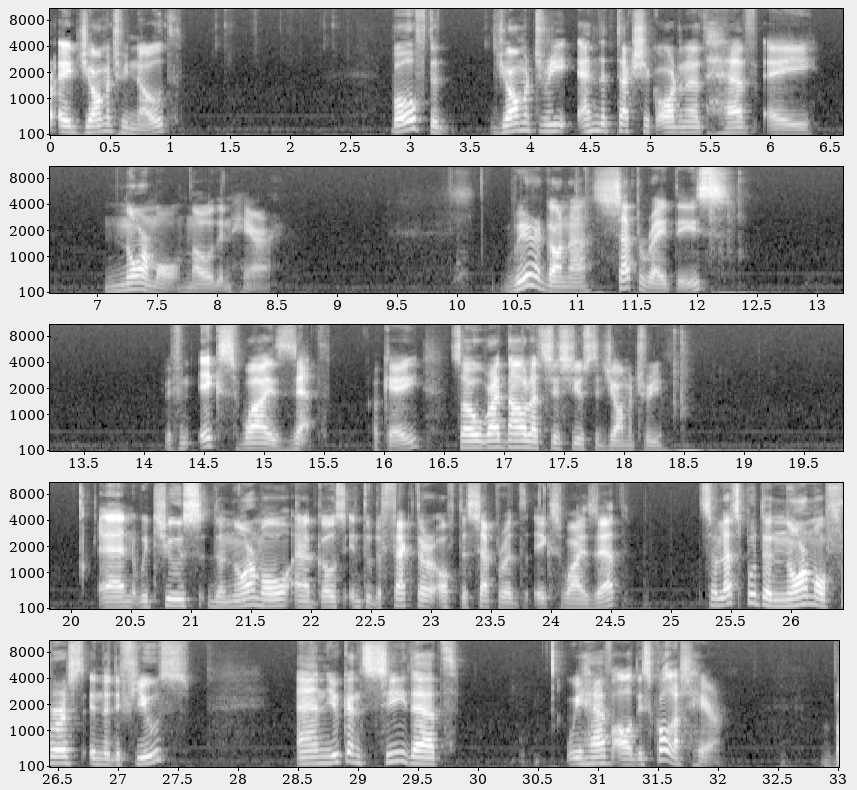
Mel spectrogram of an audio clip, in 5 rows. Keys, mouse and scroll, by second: 1.1 Delete, 1.1 shift+a, 3.6 click, 4.7 click, 10.5 click, 11.0 shift+a, 17.3 click, 18.4 Delete, 21.2 click, 24.8 middle click, 24.9 click, 25.4 click, 28.9 click, 29.2 click, 30.3 middle click, 30.5-31.1 scroll down 3, 31.1 middle click.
